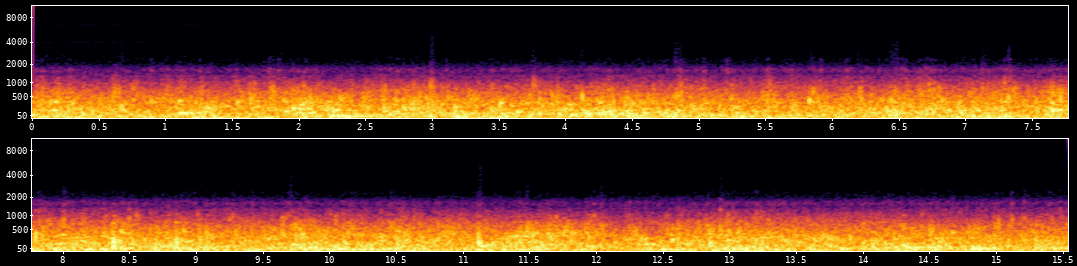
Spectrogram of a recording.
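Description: A steady, muffled low rumble with no clear tone, flickering slightly in strength.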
